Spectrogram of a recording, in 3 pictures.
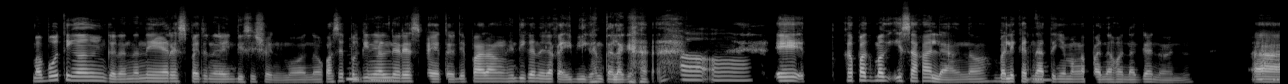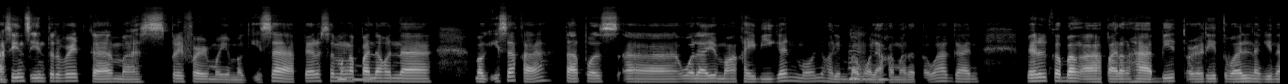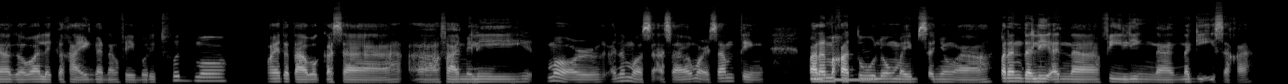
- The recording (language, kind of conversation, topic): Filipino, podcast, Ano ang simpleng ginagawa mo para hindi maramdaman ang pag-iisa?
- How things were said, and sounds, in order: laughing while speaking: "talaga"; other noise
